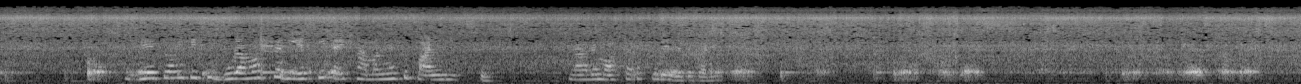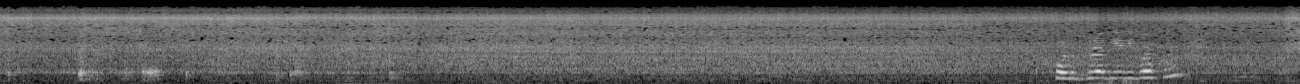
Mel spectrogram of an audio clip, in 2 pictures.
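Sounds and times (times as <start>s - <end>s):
wooden spatula scraping a pan: 0.0s - 3.6s, 6.5s - 17.1s
spice paste sizzling in oil: 0.0s - 26.0s.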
